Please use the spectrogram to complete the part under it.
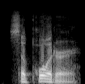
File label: "supporter", American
